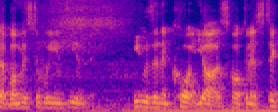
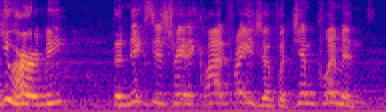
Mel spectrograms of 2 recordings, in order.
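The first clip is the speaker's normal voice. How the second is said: blunt teacher; 11 semitones higher than usual. Retold or imitated. Teacher announcing trade.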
